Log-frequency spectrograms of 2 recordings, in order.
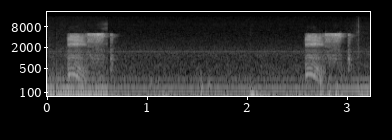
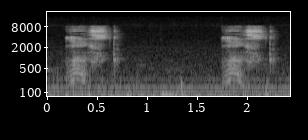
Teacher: east는 여기에 성문 파열음을 넣어서 east 그렇게 발음하는 데 비해서 yeast는 성문 파열음에 삽입이 없이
